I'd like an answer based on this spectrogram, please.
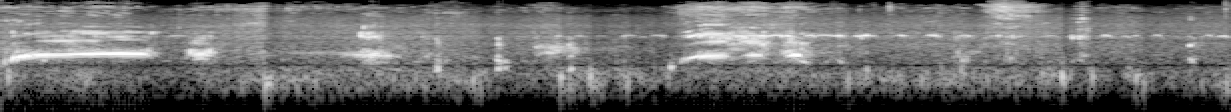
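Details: Elephant seals during pupping season at Piedras Blancas near San Simeon, California, as a male mates with a female and crushes a pup while its mother tries to drive him off. A loud drawn wail opens, then shorter rough calls over a noisy colony.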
